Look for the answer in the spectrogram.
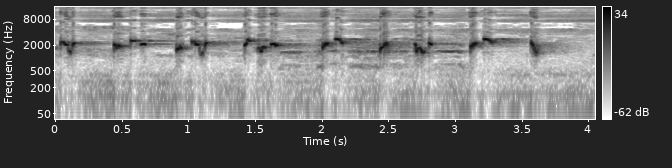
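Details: Sooty-headed bulbul singing outdoors in a cool, open natural setting: short liquid whistled phrases, each a quick rising-falling pair of notes, repeated steadily about twice per second.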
